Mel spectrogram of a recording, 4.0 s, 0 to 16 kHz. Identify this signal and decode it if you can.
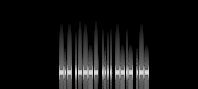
Morse code, heard as a keyed tone, about 46 wpm, 700 Hz. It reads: K1HQW
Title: USA Call Signs - 5 Characters - 4x Character Spacing - 45wpm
